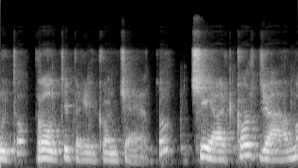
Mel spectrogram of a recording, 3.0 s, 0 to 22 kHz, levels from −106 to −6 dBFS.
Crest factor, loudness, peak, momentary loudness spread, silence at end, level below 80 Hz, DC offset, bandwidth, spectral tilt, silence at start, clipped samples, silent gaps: 16 dB; -23 LUFS; -8 dBFS; 11 LU; 0 s; -72 dBFS; under 0.1%; 11.5 kHz; -4.5 dB/octave; 0 s; under 0.1%; none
